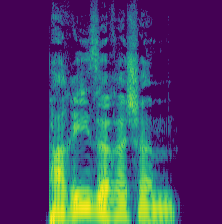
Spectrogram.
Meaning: strong dative masculine/neuter singular of pariserisch
- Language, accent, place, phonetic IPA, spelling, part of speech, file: German, Germany, Berlin, [paˈʁiːzəʁɪʃm̩], pariserischem, adjective, De-pariserischem.ogg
